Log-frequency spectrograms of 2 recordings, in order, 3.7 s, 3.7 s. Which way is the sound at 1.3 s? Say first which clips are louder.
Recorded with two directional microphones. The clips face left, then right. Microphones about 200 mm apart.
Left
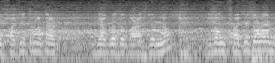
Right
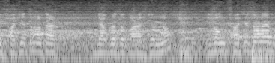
Left 2 dB; 10° left (ahead or behind).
